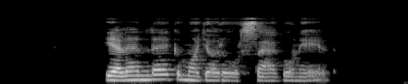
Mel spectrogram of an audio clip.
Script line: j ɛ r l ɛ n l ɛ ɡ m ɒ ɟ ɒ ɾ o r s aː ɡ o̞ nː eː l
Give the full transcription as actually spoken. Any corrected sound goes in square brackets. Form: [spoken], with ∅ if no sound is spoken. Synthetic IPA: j ɛ [∅] l ɛ n l ɛ ɡ m ɒ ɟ ɒ ɾ o r s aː ɡ o̞ [n] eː l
